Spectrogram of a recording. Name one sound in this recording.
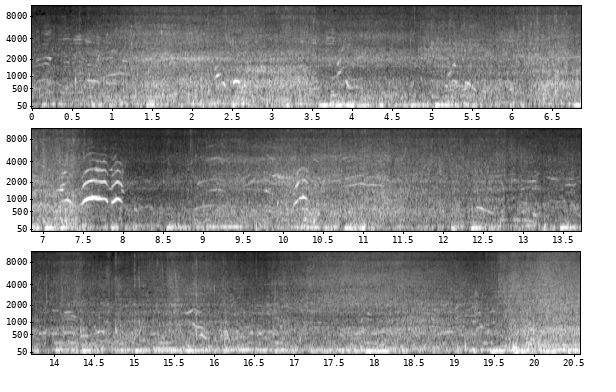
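Small waves wash onto a sandy beach.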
